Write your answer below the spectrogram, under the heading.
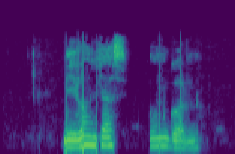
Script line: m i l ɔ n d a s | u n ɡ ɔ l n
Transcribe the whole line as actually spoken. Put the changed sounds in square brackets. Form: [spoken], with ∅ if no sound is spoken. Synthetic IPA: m i l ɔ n [d͡ʒ] a s | u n ɡ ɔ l n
